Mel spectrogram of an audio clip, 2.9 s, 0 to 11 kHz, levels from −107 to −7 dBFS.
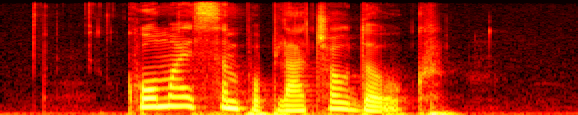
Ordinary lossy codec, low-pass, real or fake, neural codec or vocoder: none; 9.9 kHz; real; none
